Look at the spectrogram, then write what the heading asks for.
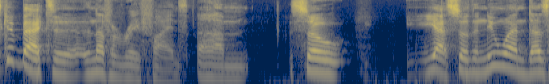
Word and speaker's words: Ralph Fiennes: It says the name Ralph Fiennes is pronounced Rafe Fiennes. So with the Ralph pronounced like Rafe, rhyming with safe, and the Fiennes pronounced like Fines, rhyming with lines.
